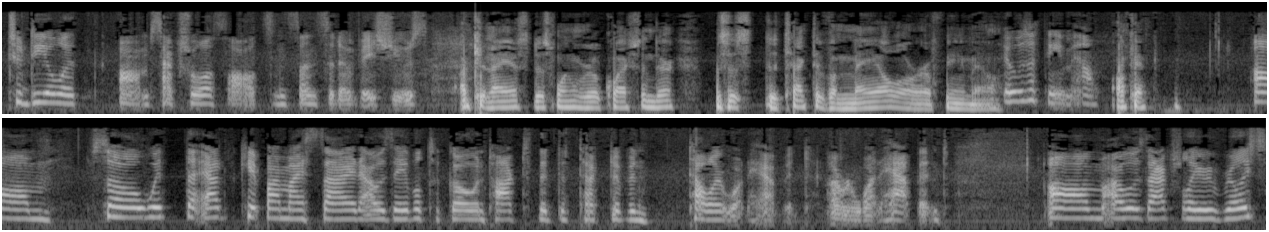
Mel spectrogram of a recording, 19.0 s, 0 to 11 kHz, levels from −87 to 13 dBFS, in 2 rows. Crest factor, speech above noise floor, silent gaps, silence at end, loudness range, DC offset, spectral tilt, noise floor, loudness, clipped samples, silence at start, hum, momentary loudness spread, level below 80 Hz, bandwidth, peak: 18 dB; 23 dB; none; 0 s; 3 LU; under 0.1%; -5 dB/octave; -42 dBFS; -19 LUFS; under 0.1%; 0.05 s; none; 10 LU; -50 dBFS; 8.8 kHz; 0 dBFS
